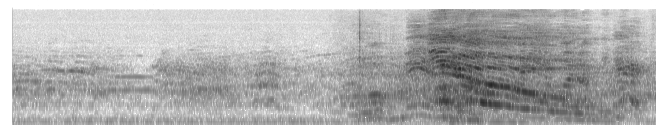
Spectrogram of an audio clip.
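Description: A person's voice shouting one loud, long, drawn-out call that falls steadily in pitch over about two seconds, starting a little past halfway, over faint background voices of onlookers.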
